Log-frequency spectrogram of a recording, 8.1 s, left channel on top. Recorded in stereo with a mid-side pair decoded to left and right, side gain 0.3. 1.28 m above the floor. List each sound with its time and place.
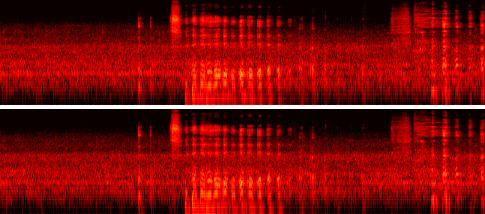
2.3 s laughter: 20° right, 1.0 m; by 8.1 s 10° left, 4 m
